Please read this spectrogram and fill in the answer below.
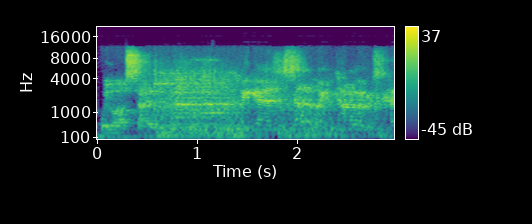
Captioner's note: honking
